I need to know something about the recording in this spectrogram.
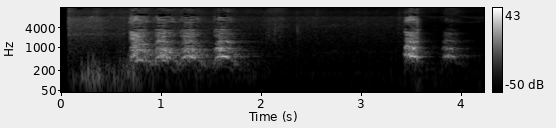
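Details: Saint Bernard puppy barking after seeing a monkey: a run of four quick harmonic barks over a low rumbling start, a pause, then two more barks.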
